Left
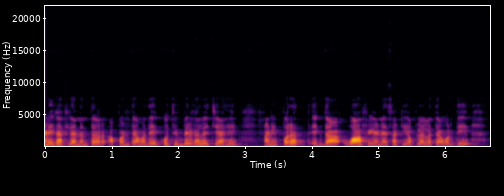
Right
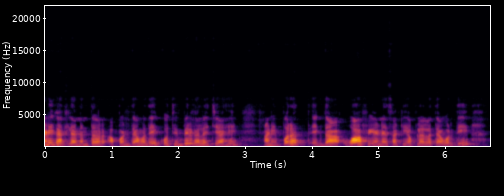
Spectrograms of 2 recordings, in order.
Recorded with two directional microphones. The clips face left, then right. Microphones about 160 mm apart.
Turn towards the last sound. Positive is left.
turn(degrees=0)  # may be behind; listen again after turning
